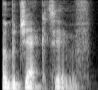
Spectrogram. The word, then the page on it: objective: British English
